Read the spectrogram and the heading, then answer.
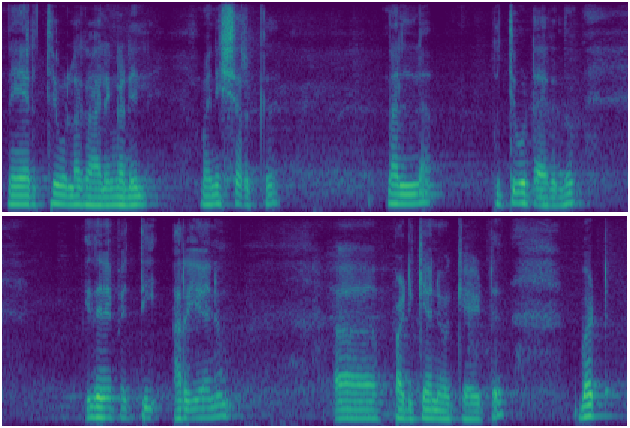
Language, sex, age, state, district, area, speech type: Malayalam, male, 18-30, Kerala, Idukki, rural, spontaneous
